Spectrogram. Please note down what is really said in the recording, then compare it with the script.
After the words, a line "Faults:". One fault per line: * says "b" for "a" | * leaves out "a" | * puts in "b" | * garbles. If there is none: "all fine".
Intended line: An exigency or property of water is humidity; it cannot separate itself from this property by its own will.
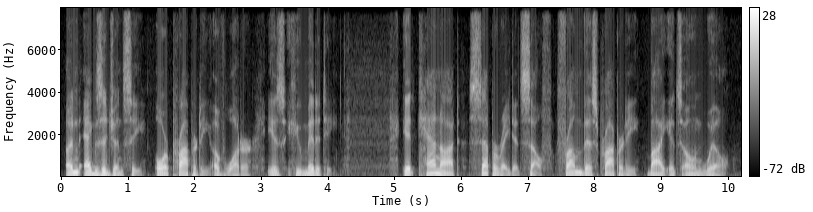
An exigency or property of water is humidity; it cannot separate itself from this property by its own will.
Faults:
all fine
